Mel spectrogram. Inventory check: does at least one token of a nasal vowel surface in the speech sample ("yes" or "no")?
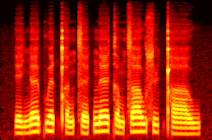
no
